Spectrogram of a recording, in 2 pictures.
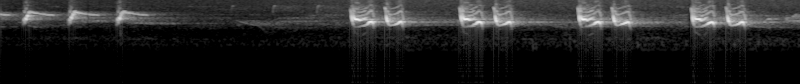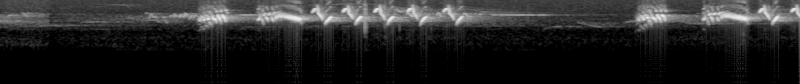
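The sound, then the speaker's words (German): A song thrush sings with loud, clear high chirping notes grouped into short phrases, each phrase repeated several times in quick succession with brief pauses between groups, and no other sounds. “Die Singdrossel findet alles, was sie singt, so wichtig, dass sie es gleich mehrmals wiederholt.”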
